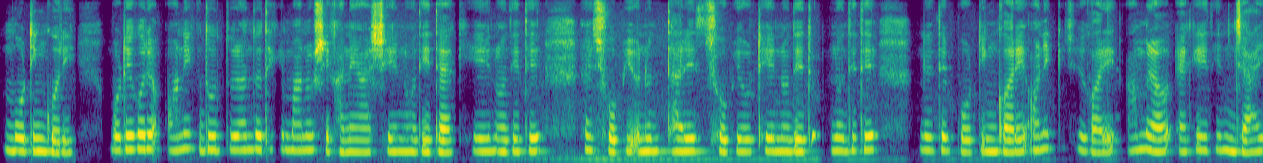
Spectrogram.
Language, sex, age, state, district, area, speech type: Bengali, female, 18-30, West Bengal, Jalpaiguri, rural, spontaneous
